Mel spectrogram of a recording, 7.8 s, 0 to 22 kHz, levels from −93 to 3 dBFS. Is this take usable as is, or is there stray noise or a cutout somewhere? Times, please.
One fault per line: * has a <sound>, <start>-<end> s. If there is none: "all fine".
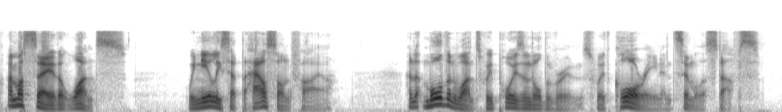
all fine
